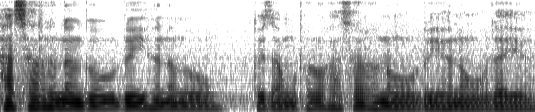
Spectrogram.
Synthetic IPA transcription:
hasaɾɦɯnaŋɡɯwdɯjɦɯnaŋɡɯw | ɡɯzaŋmutʰaɾɔɦasaɾhɯnaŋɯwdɯjhɯnaŋɯwzajɯ

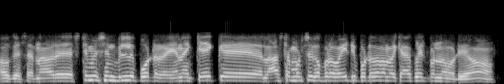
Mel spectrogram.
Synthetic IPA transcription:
oːk̬eːsaːɾnãːʋɐɾɯɛksʈɪmeːʂɐnbɪlːɯpoːʈːɯɾẽːeːnaːkeːkːɯlaːsʈɐmʊɽstɾɯkːɐpːɯɾɔ̃ʋɐɪʈ̪t̪̬ːipoːʈːɯt̪ãːnɐmːɐkʲaːlkɯleːʈ̚pɐɳːɐmʊɽɪjʊ̃

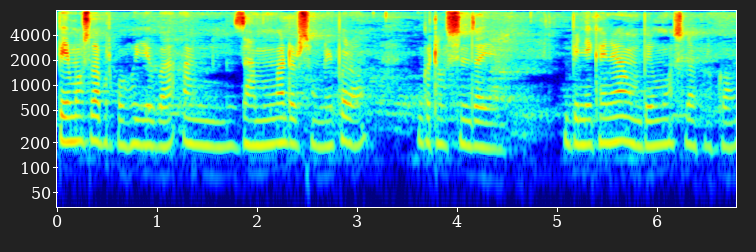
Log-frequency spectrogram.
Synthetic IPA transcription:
b̥emɔslapʰɔɾkʰɔɦujabaːŋzamuŋadaɾsɔŋnajpaɾa | ɡɔtʰawsinzaja | binikʰajnaːŋbemɔslapʰaɾkʰɔ

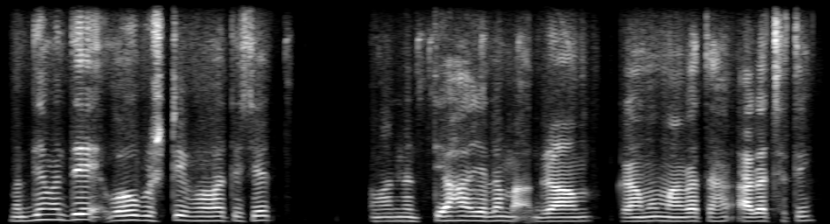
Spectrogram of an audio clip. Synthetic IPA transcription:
mɐd̪ʱjɐmɐnd̪jibɐɦubɾuʂʈibʱɐʋɐt̪iset̪̚ | t̪ɐmɐnːɐt̪jaɦɐjɐlɐm̰ɡɾaːmɡɾaːmɐmaːɡɐt̪ɐɦɐʔa̰ːɡɐt̪̚t͡ʃʰɐt̪i

